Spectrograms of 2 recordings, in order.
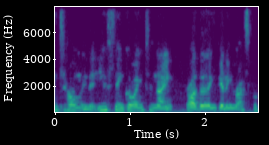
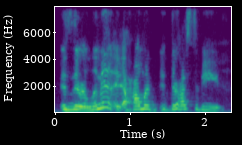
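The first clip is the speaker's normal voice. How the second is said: higher, louder worried rush; alarmed questions; 3 semitones higher, 8 dB louder than usual. Acted. Arlo reacting to Silas's bite, alarmed and urgent. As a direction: grasp for hope.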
